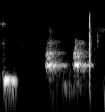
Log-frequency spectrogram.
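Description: A dog barking twice, coming through a participant's open microphone on the call, each bark about half a second long, with a sharp click right after the second.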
